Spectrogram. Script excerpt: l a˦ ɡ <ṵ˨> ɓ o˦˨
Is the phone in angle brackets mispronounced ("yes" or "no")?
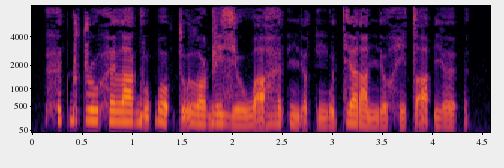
yes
